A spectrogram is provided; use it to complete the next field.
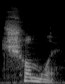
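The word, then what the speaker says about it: Cholmondeley: pronounced how it's spell that's pronounced Chumlee Chumlee if you've ever played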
